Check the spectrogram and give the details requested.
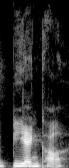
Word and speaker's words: Bianca: but my name is bianca in australia we pronounce it like this i know in other countries you pronounce it differently but i have grown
